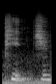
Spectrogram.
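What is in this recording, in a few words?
"pin3zhi3", Mandarin Chinese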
